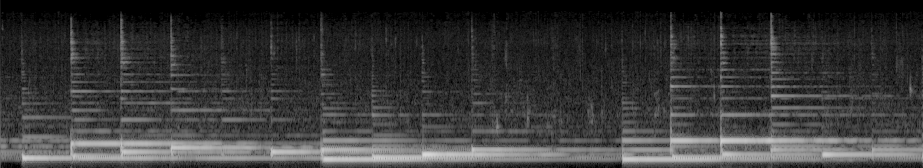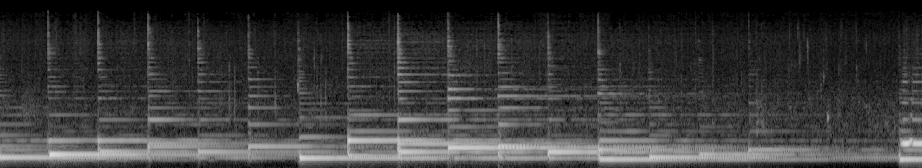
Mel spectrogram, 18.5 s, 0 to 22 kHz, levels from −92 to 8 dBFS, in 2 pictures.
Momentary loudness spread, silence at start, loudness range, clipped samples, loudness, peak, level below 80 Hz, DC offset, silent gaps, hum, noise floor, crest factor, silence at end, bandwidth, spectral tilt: 12 LU; 0 s; 3 LU; under 0.1%; -21 LUFS; -4 dBFS; -76 dBFS; under 0.1%; none; none; -41 dBFS; 16 dB; 0 s; 15 kHz; -6.5 dB/octave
